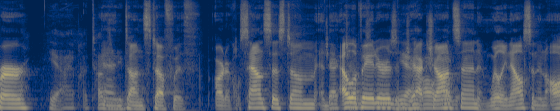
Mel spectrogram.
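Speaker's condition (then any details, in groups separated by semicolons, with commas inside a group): No condition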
